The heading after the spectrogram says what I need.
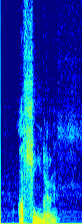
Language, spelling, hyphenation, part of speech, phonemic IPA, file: Dutch, afzonderen, af‧zon‧de‧ren, verb, /ˈɑfˌsɔndərə(n)/, Nl-afzonderen.ogg
- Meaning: to isolate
